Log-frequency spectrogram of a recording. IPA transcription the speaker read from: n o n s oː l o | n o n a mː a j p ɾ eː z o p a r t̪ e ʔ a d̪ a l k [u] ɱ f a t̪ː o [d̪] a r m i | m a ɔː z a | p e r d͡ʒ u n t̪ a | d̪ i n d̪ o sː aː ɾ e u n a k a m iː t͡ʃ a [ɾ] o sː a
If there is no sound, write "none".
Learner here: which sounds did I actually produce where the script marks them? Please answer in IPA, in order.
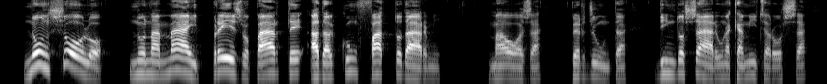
u, d̪, ɾ

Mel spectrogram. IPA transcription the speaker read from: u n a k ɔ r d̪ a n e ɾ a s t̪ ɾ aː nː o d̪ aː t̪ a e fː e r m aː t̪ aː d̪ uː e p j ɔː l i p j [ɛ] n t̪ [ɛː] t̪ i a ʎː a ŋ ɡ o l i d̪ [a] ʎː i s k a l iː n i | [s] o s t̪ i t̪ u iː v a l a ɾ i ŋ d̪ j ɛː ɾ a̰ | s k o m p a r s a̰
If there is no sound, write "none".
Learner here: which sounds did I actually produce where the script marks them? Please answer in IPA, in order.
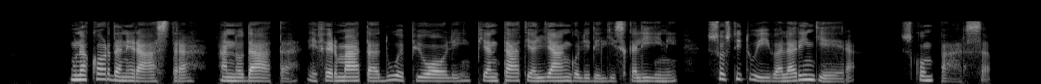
a, aː, e, s

